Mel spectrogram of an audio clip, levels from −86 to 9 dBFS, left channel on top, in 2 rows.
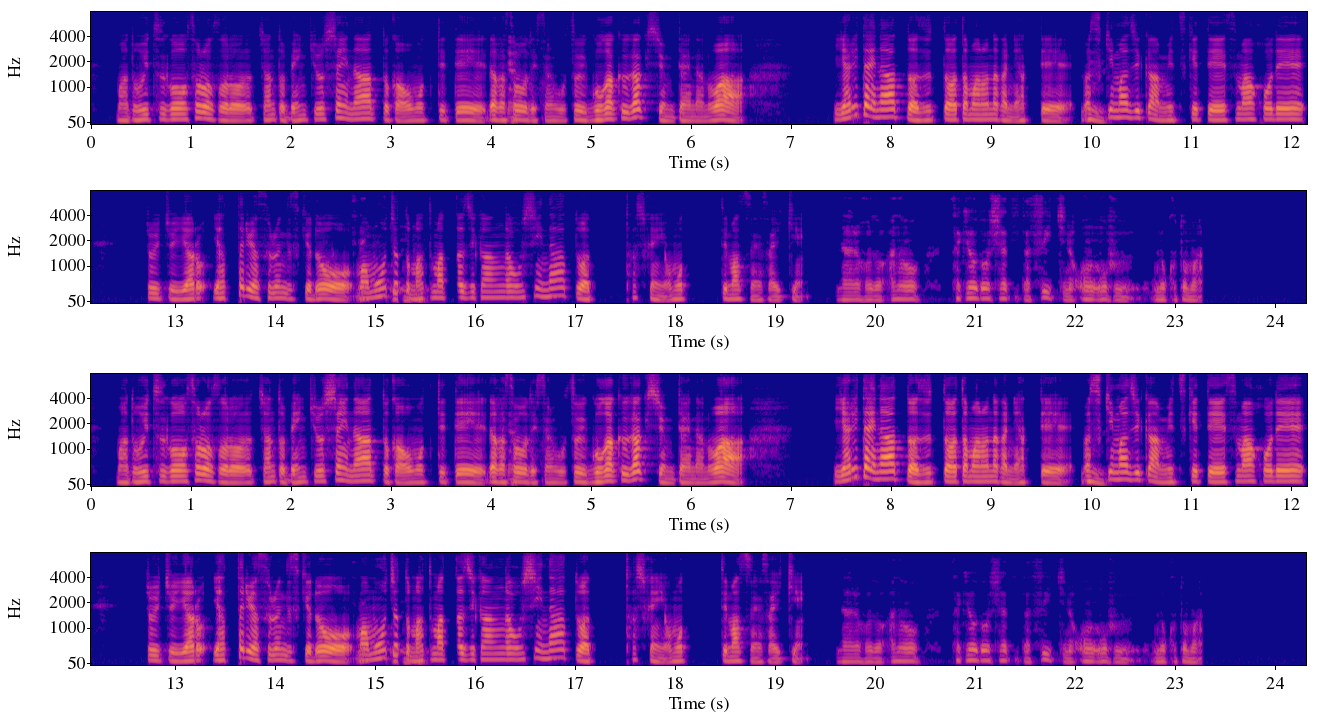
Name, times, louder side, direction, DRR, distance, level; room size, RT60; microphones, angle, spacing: voice 1, 0.3-6.5 7.4-12.1 12.7-17.2 17.6-18.1 18.5-19.3, right 2 dB, 75° right, 6.4 m, -26 dB
voice 2, 14.8-15.5 19.6-20.5 20.8-23.3, left 1 dB, 55° left, 5.4 m, -36 dB
open air
head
